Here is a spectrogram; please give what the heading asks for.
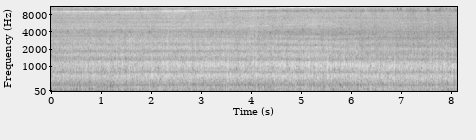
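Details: New LongRanger model helicopter Wren turbine at low throttle: steady roar with a rough, crackly sputter and a rising high whine; still spitting after restrictor replacement, fine once throttle is added; an expert found issues and it needs to go out for repair.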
